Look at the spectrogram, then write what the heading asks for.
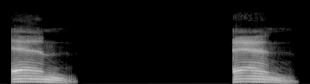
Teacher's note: ওপরের তালুতে জিহবার অগ্রভাগ লাগিয়ে পড়তে হয়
